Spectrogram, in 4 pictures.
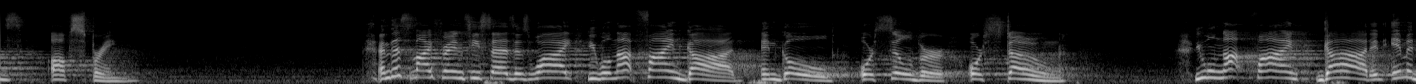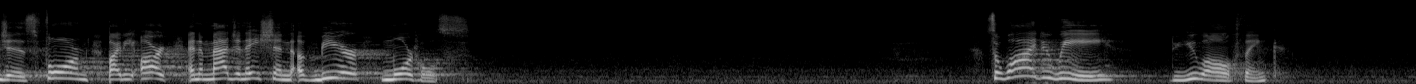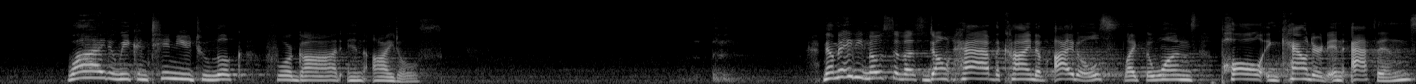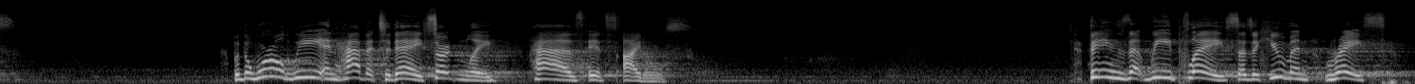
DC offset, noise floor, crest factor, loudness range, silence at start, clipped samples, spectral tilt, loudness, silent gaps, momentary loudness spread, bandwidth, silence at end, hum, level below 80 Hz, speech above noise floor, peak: under 0.1%; -55 dBFS; 18 dB; 8 LU; 0 s; under 0.1%; -6 dB/octave; -23 LUFS; none; 9 LU; 12.5 kHz; 0.05 s; none; -54 dBFS; 33 dB; -6 dBFS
